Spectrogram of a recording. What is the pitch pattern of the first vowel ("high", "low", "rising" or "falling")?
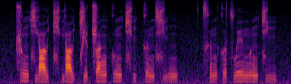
falling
